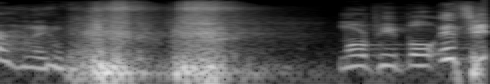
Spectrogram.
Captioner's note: whooshing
